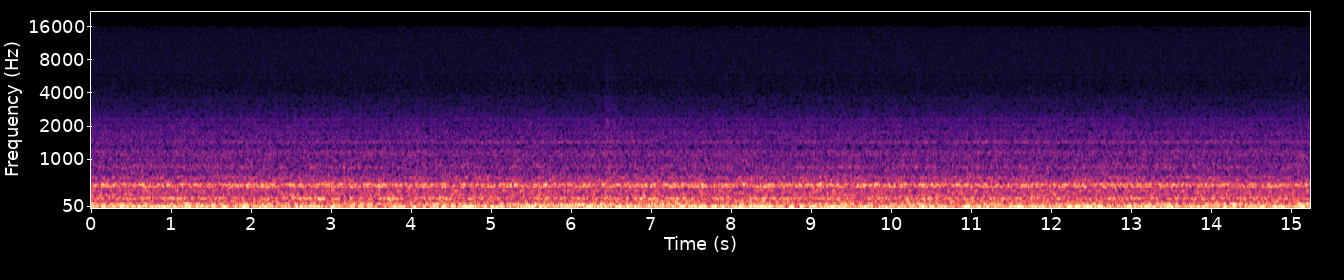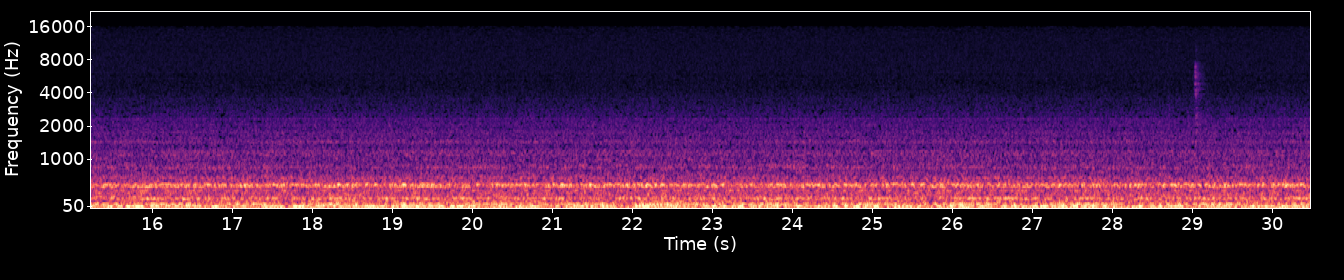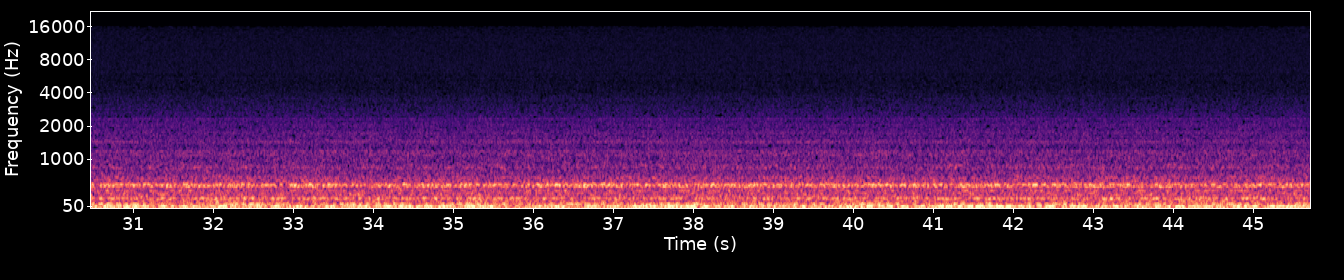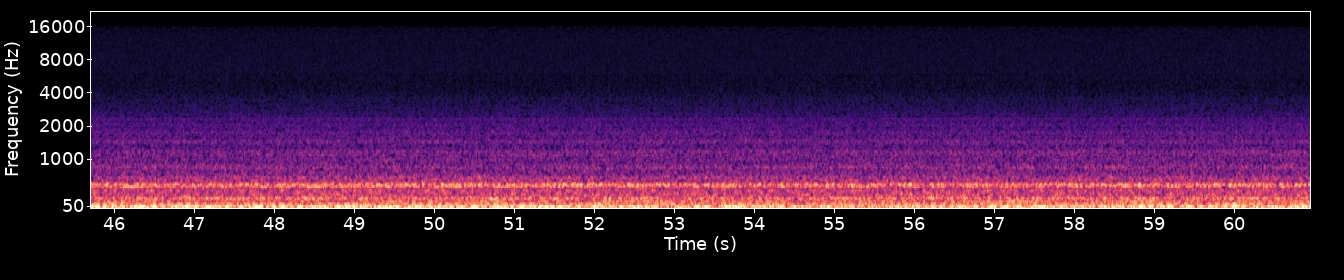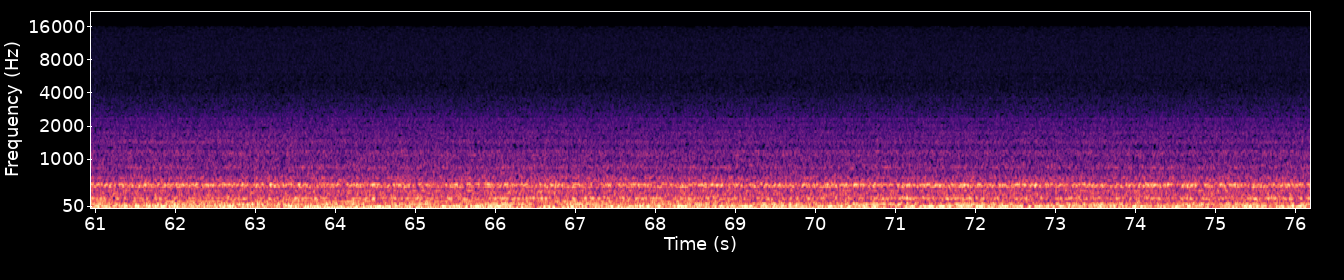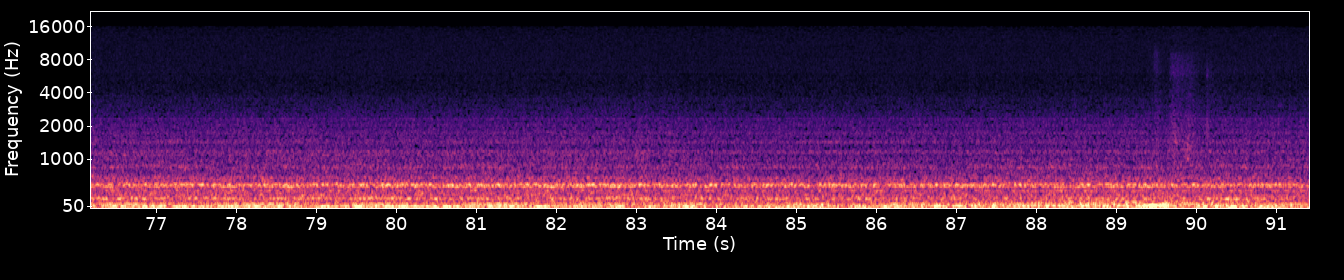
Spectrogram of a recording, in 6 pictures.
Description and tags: Roomtone Office ventilation
Office, ventilation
